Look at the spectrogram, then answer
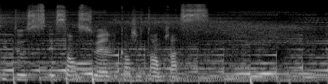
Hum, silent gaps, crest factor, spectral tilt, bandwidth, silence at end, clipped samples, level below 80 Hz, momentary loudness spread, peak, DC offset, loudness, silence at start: none; none; 16 dB; -3.5 dB/octave; 18 kHz; 0 s; under 0.1%; -52 dBFS; 6 LU; -10 dBFS; under 0.1%; -26 LUFS; 0 s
